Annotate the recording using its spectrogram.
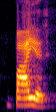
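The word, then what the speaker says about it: buyer: बायर, बायर means होता है खरीदार।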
